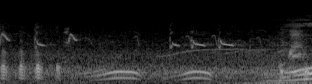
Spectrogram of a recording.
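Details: Common eider giving two drawn-out, low, arched cooing notes, each rising then falling, about a second apart, with brief higher chirps from other birds at the start and end.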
